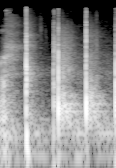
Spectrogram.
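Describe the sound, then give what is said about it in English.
A handful of sharp palm-to-palm hand claps made with flat, slightly cupped hands, four or five crisp slaps spaced roughly evenly, one landing as a quick double, with no voices. “You want palm-to-palm action.”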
